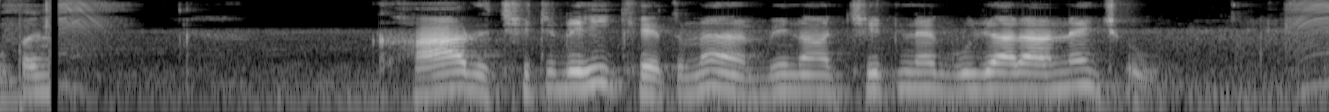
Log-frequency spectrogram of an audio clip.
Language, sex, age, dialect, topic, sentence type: Maithili, male, 60-100, Bajjika, agriculture, statement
